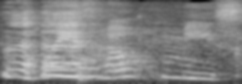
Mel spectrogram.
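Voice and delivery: high, loud, slow mock plea; hammed-up Russian pleading; helpless Russian. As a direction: beg slowly in a helpless Russian voice. Acting a helpless young Russian.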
